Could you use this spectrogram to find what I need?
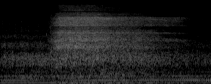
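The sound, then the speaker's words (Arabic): A single slow, deep breath during a guided meditation for deep sleep: an airy, breathy hiss that swells in and lingers for over a second before easing off, heard alone without talk. “شهيق زفير بالراحة شهيق”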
